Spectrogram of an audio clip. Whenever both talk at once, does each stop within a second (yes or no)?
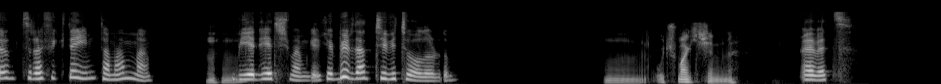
yes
